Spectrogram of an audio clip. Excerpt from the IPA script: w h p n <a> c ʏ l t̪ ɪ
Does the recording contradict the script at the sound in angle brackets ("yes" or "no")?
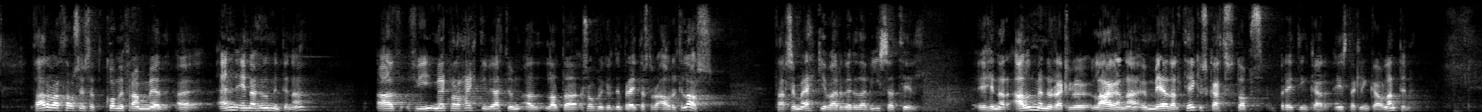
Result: no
